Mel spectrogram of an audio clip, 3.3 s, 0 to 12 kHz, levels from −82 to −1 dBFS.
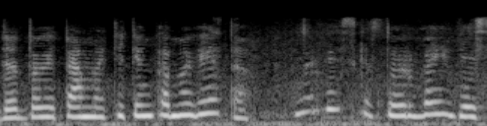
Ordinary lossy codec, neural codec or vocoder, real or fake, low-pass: AAC, 32 kbps; codec, 16 kHz, 4 kbps, FreqCodec, smaller model; fake; 7.2 kHz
